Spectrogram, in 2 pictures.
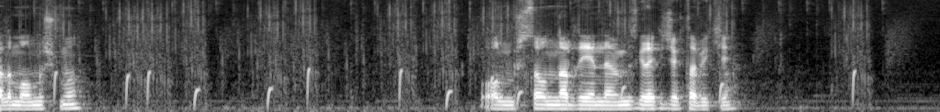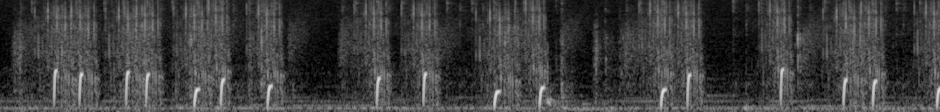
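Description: Short soft pops sound as crops are picked one after another.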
